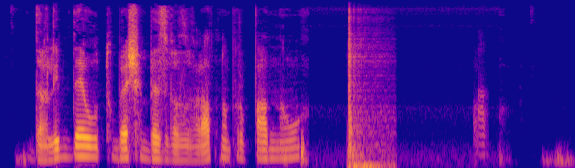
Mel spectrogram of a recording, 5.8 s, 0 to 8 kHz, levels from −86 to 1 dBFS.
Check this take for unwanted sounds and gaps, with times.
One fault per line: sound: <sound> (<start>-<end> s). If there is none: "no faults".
sound: thud (3.5-4.0 s)
sound: laugh (4.7-4.9 s)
